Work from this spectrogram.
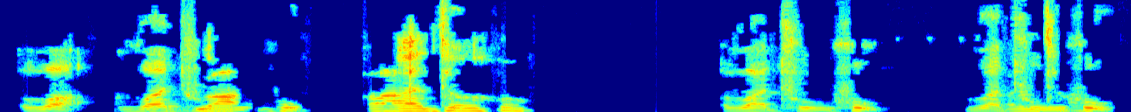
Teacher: উপরের দাঁত নিচের ঠোঁট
